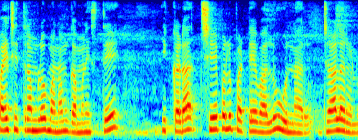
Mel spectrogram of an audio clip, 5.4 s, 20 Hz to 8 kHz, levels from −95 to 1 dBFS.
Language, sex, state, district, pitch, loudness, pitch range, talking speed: Telugu, female, Andhra Pradesh, Anantapur, 220 Hz, -14 LUFS, 195-240 Hz, 125 wpm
